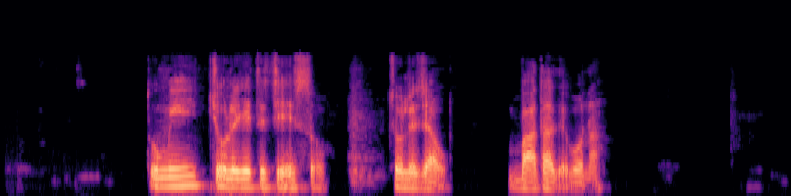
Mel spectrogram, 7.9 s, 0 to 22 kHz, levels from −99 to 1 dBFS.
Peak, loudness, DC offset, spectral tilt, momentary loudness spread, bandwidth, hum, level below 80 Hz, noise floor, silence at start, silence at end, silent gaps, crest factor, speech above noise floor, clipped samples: -2 dBFS; -19 LUFS; under 0.1%; -7 dB/octave; 15 LU; 8 kHz; none; -60 dBFS; -77 dBFS; 1.5 s; 1.9 s; 4.81-5.08 s; 18 dB; 59 dB; under 0.1%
